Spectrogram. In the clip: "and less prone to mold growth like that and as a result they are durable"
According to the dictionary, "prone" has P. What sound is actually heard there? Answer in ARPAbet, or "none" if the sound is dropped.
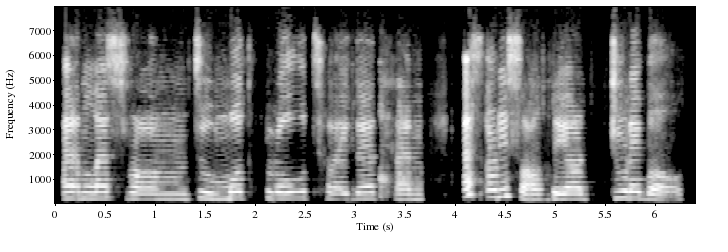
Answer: F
